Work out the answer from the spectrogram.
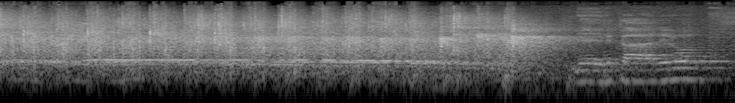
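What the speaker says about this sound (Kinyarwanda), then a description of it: "tuyikomere amashyi" A church congregation claps together in sustained applause at a Sunday service, dense and steady for several seconds alongside a held sung or spoken tone, then thins out as voices take over near the end.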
